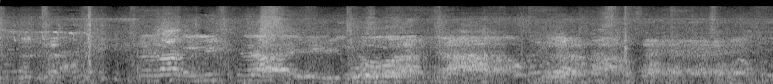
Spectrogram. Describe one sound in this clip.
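Several young men and women talk and call out while running outdoors.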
